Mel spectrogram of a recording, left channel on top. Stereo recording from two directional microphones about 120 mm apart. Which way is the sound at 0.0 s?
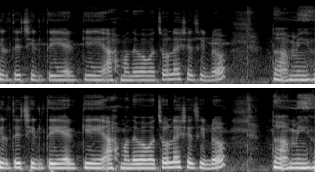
35° right (ahead or behind).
